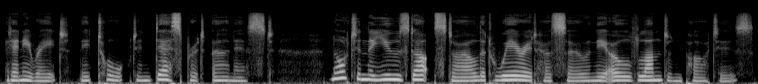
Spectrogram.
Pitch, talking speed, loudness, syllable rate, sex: 185 Hz, 175 wpm, -22 LUFS, 4.9 syllables/s, female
